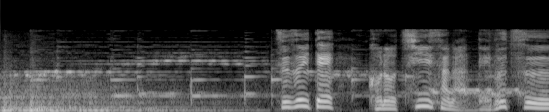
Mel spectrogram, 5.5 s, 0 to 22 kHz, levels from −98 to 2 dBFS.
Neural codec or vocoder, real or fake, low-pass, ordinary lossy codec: vocoder, 44.1 kHz, 128 mel bands, Pupu-Vocoder; fake; 7.2 kHz; none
